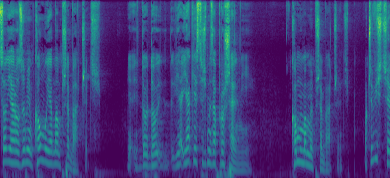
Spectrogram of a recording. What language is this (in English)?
Polish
